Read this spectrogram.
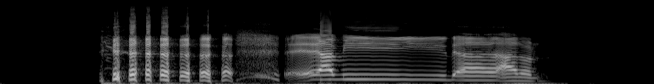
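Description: A young man laughs close to a headset microphone.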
